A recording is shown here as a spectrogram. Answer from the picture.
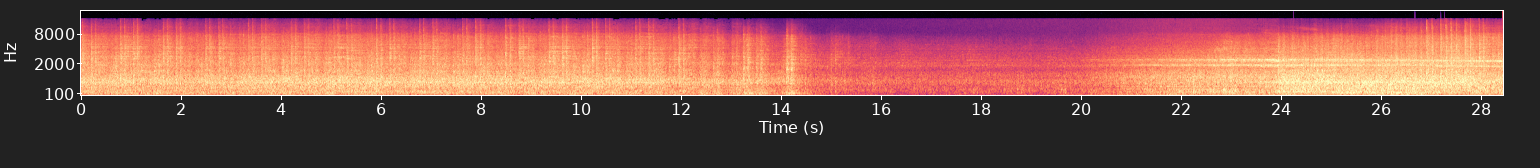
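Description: Container freight wagons rolling over a steel girder bridge, with a rattling clatter of wheels over rail joints and a rumble through the bridge deck. The noise drops away as the end of the train passes, about halfway through. A second container train then builds to full loudness over several seconds, with a steady high-pitched ringing tone above its rumble.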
